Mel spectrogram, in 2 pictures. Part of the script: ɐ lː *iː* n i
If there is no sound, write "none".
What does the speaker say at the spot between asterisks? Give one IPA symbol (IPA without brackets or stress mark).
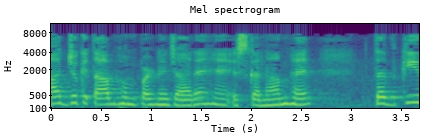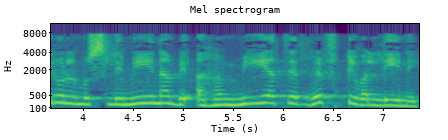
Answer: iː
